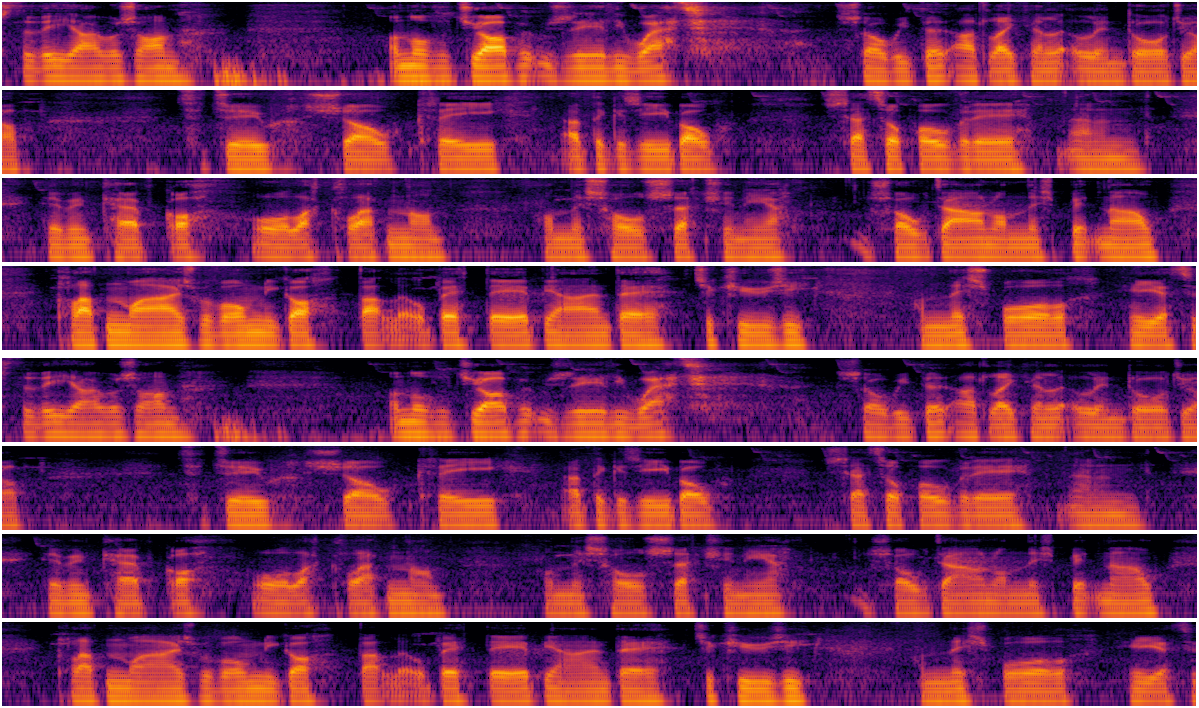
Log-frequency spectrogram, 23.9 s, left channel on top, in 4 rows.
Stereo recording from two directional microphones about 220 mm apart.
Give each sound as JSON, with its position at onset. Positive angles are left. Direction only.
{"t": 0.0, "sound": "speech", "side_deg": 15}
{"t": 22.5, "sound": "speech", "side_deg": 10}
